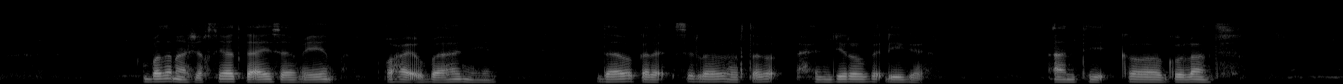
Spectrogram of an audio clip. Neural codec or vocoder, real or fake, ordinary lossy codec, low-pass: none; real; none; 7.2 kHz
